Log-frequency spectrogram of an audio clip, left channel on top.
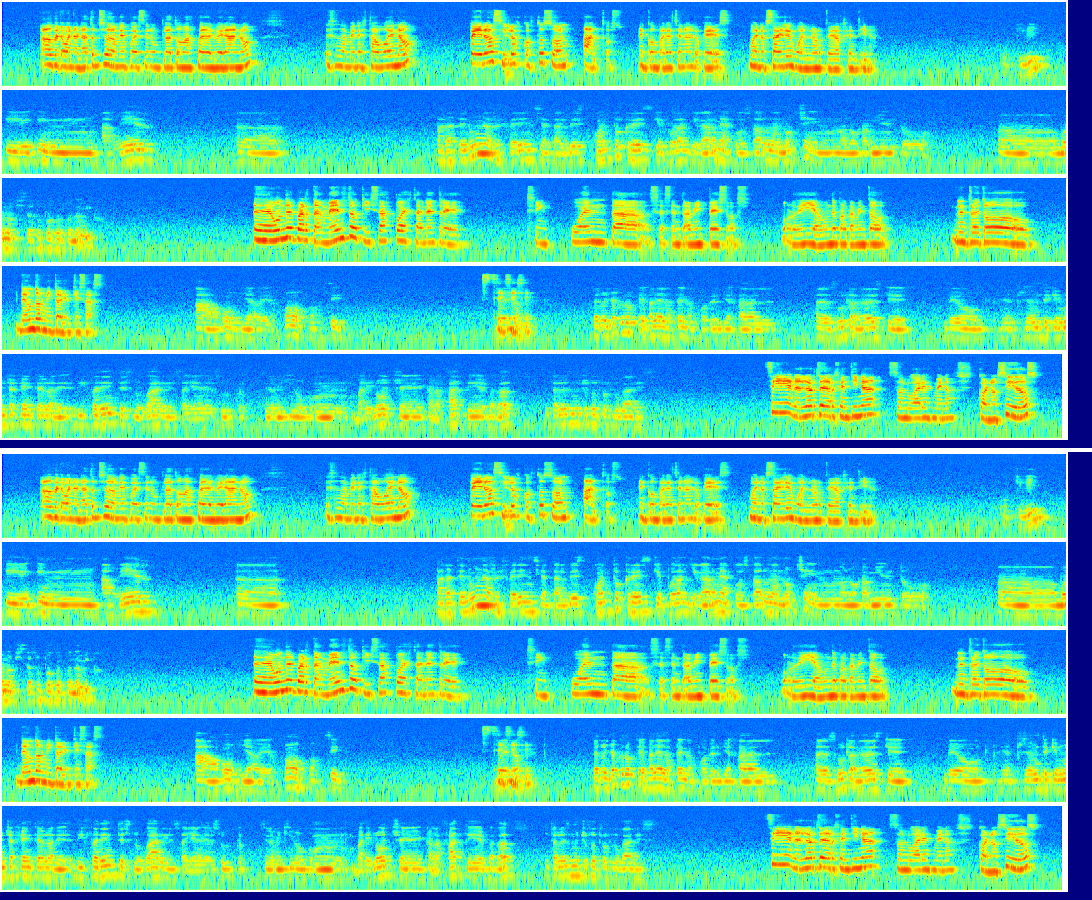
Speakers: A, on the left; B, on the right.
A: Ah, pero bueno, la trucha también puede ser un plato más para el verano, eso también está bueno, pero sí los costos son altos en comparación a lo que es Buenos Aires o el norte de Argentina.
B: Ok. Y, y, mm, a ver, ah, para tener una referencia, tal vez, ¿cuánto crees que pueda llegarme a costar una noche en un alojamiento, ah, bueno, quizás un poco económico?
A: Eh, un departamento quizás puede estar entre 50, 60 mil pesos por día, un departamento dentro de todo, de un dormitorio quizás.
B: Ah, oh, ya veo. Oh, oh, sí.
A: Sí,
B: Bueno,
A: sí, sí.
B: pero yo creo que vale la pena poder viajar al, al sur. La verdad es que veo pre- precisamente que mucha gente habla de diferentes lugares allá en el sur, que- si no me equivoco, mm, Bariloche, Calafate, ¿verdad? Y tal vez muchos otros lugares.
A: Sí, en el norte de Argentina son lugares menos conocidos.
